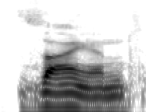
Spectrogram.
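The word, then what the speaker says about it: zayin: one is Zion and it's spelled z a i n or z a yeen and it's a z like in zebra and sounds like Zion lovely Zion now the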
